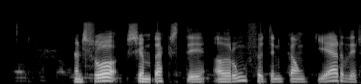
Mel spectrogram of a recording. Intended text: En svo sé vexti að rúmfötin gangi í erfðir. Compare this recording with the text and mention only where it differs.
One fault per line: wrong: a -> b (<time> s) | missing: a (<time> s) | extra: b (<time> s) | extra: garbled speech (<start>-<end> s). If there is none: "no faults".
no faults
